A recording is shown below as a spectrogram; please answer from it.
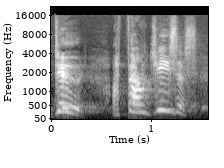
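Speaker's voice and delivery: re-enacted excited outburst; excited announcement. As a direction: blurt it like thrilling news to a buddy. Telling his best friend the news.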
